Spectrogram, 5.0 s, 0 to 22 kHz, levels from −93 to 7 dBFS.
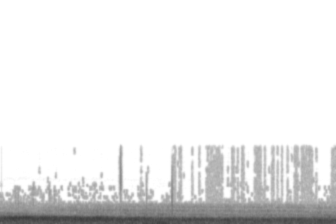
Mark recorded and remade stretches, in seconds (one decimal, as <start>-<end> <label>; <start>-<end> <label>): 0.0-0.8 remade; 0.8-1.6 recorded; 1.6-4.6 remade; 4.6-5.0 recorded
